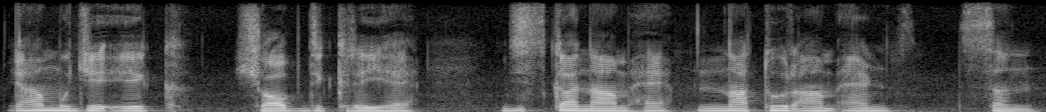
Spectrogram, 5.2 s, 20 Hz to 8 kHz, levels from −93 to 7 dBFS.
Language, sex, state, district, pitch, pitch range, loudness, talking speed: Hindi, male, Himachal Pradesh, Shimla, 135 Hz, 125-145 Hz, -18 LUFS, 150 wpm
